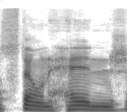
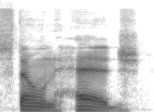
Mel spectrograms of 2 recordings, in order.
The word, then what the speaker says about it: Stonehenge: Latin uh form and you call Stonehenge as Stone Hedge then again this is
